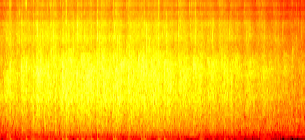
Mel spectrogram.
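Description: Audience applauding, swelling quickly at the start and then slowly dying away.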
